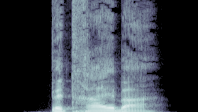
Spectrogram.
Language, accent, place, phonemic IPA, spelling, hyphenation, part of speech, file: German, Germany, Berlin, /bəˈtʁaɪ̯bɐ/, Betreiber, Be‧trei‧ber, noun, De-Betreiber.ogg
- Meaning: operator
